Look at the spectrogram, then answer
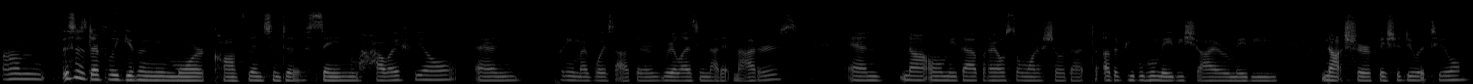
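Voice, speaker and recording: A woman's voice: lowish voice, fairly even intonation, normal speed. A young woman in her teens sharing personal experience informally as a student panelist. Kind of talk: panel discussion, personal storytelling. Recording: noisy room, faint background noise.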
